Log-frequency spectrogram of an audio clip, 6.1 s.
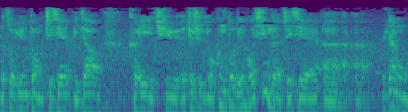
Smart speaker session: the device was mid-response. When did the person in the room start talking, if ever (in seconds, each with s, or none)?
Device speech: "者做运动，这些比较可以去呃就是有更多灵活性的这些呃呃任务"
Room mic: none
